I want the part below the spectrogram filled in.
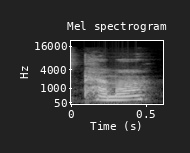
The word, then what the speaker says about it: Pema: Her name's Pema. Rhymes with Emma.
